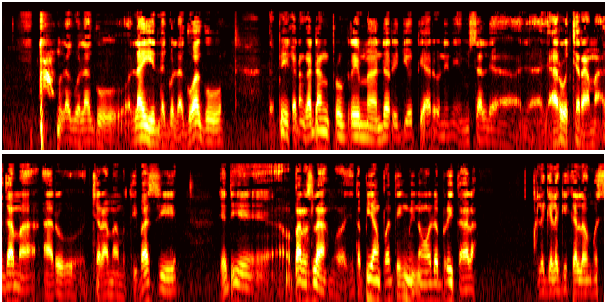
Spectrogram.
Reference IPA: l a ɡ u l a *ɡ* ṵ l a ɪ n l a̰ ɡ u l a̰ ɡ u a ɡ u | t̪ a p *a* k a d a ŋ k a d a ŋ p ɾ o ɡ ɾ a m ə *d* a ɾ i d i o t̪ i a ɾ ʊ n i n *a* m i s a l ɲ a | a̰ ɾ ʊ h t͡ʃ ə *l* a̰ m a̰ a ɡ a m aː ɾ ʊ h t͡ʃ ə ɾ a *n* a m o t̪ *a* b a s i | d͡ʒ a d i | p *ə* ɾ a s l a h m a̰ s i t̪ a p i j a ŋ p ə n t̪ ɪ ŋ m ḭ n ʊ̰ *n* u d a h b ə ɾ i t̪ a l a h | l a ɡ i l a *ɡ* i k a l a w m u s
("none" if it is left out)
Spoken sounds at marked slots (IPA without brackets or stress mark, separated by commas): ɡ, i, d, i, ɾ, m, i, a, ŋ, ɡ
